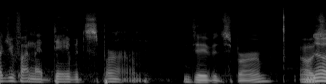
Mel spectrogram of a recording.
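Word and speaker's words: Spirm: Is it a real estate agent named David Sperm, and Sperm is spelled S-P-I-R-M.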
